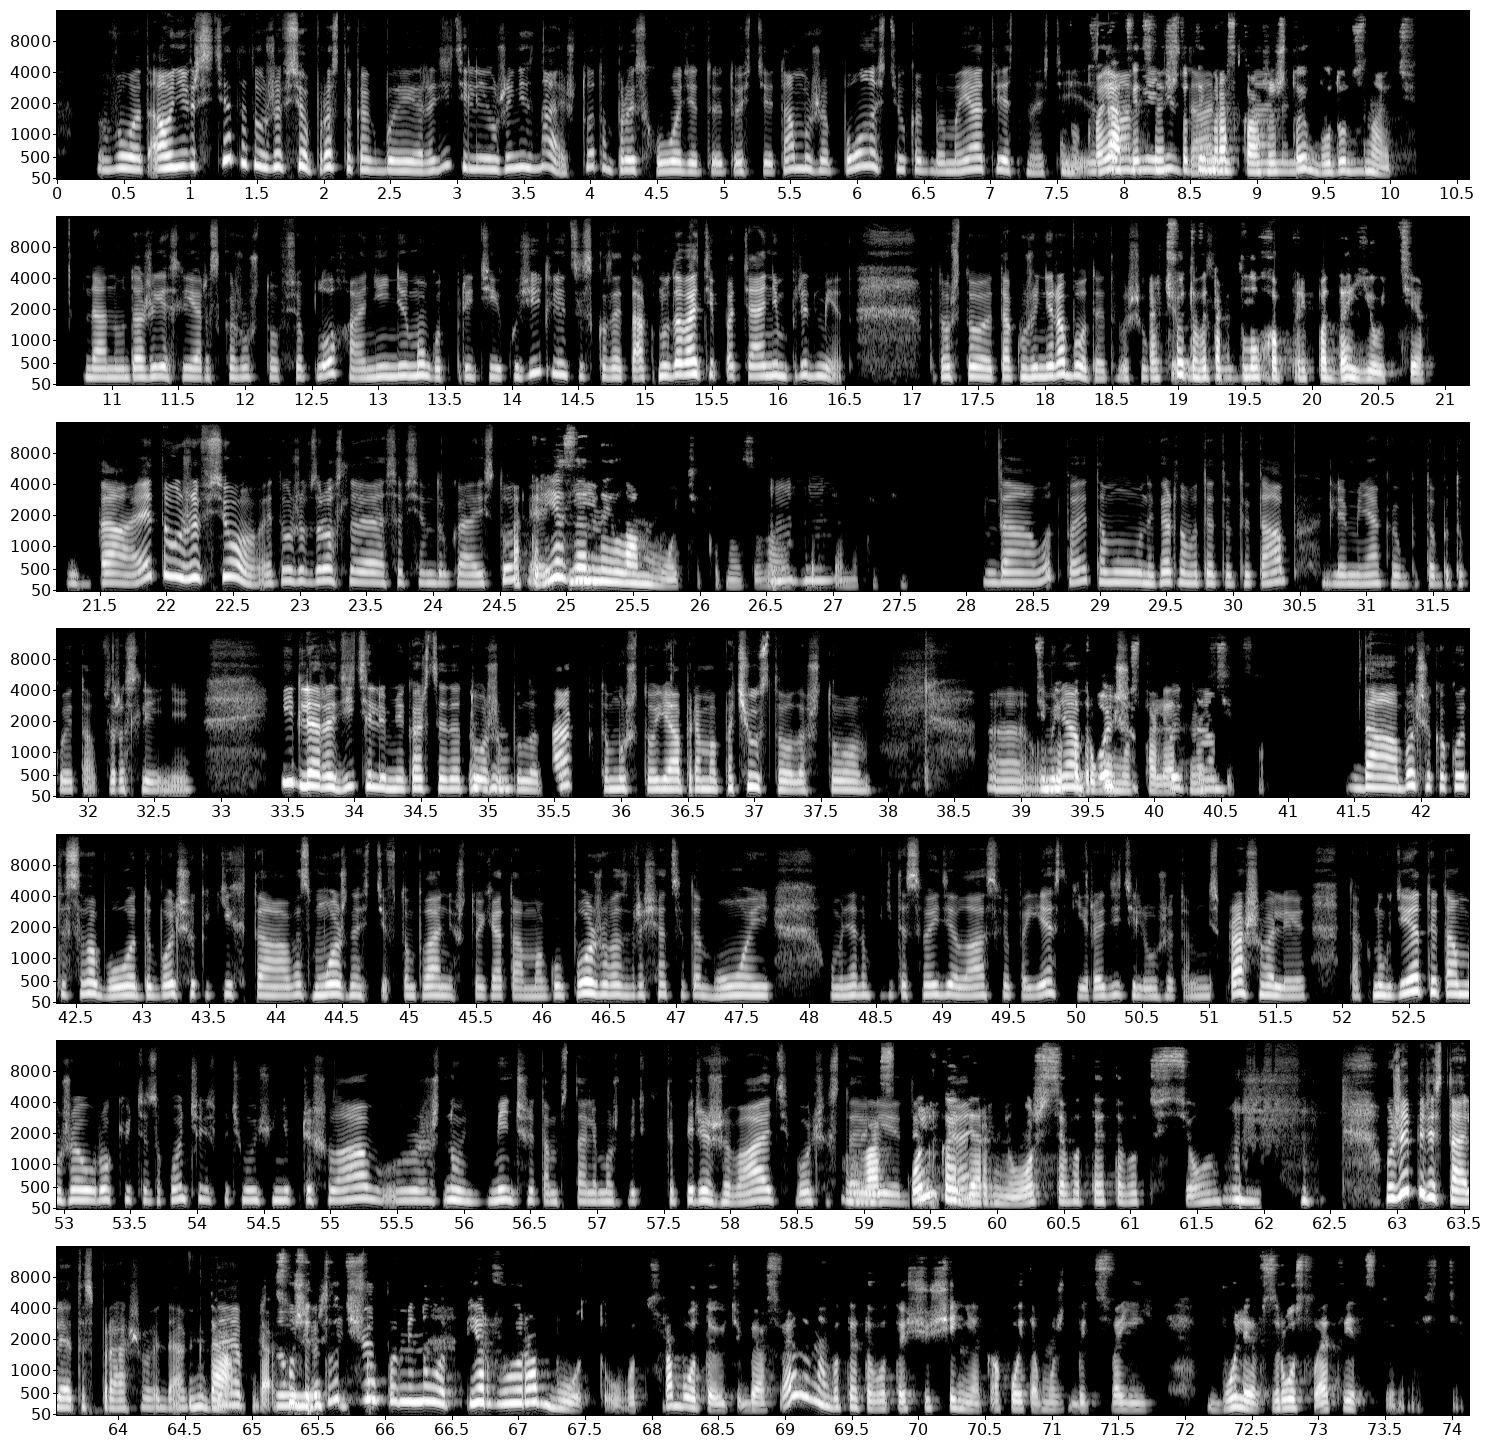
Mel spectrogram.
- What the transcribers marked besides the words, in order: tapping; chuckle
- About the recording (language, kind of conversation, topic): Russian, podcast, Когда ты впервые почувствовал(а) взрослую ответственность?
